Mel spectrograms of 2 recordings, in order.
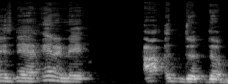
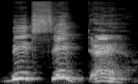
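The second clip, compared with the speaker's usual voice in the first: slow dismissive put-down; much slower than usual. Real, not acted. Ranting at Biden's statement.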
